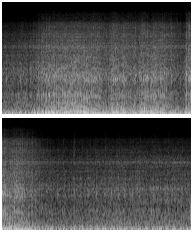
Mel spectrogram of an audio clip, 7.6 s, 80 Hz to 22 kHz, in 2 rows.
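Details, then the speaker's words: Yamaha V Star 650 V-twin, still cold, after changing carburettor jets from 22.5 to 25: rumbles and blips up and back down cleanly with no hesitation; major improvement in throttle response. "I got the motorcycle running. Uh, and it made a major difference. Now, it's still cold right now. Y'all hear the difference in that? No hesitation."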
